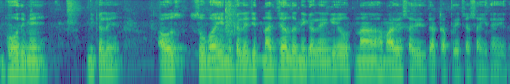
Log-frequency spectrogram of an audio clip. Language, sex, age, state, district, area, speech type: Hindi, male, 45-60, Uttar Pradesh, Prayagraj, rural, spontaneous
